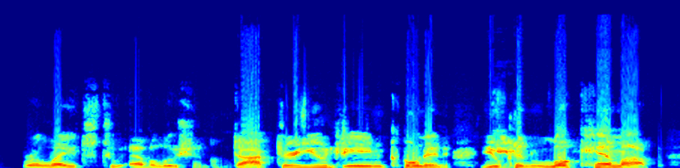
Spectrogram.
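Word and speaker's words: Koonin: for you who your great embarrassment Dr Eugene coonan is one of the few oh so you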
